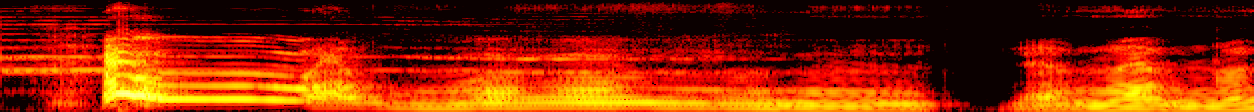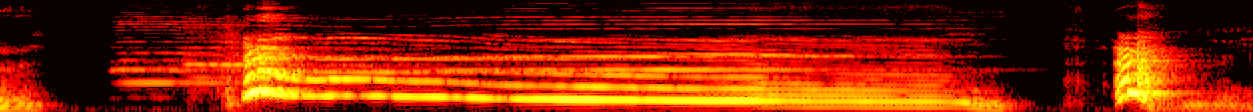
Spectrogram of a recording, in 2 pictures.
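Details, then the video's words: Samoyed dog howling along to the song School by Supertramp. Long, wavering howls slide slowly downward, broken by short yelps. Steady musical tones play underneath. "Samoyed Mac howling to School by Supertramp"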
